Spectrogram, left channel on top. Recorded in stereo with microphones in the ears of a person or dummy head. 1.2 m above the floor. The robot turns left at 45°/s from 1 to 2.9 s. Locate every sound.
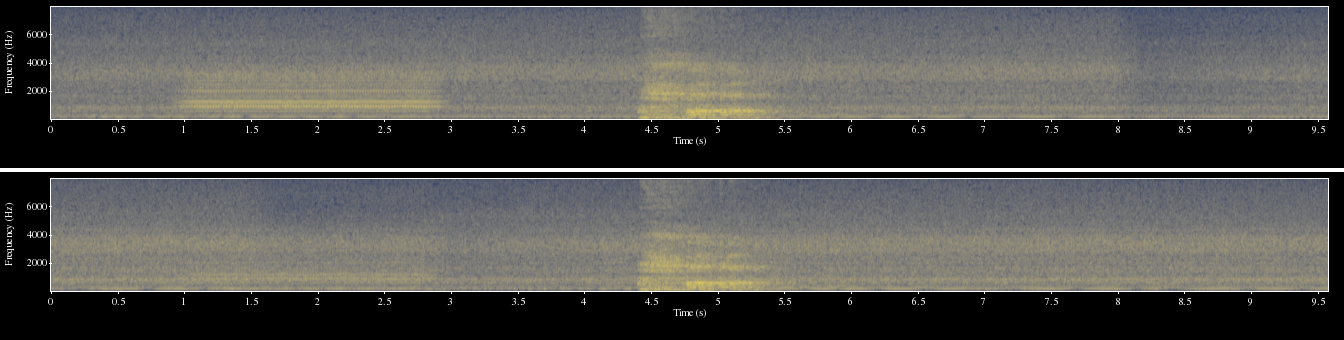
4.4 s laughter: 70° right (ahead or behind), 4 m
